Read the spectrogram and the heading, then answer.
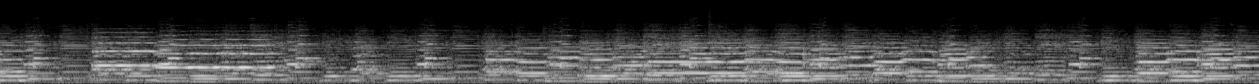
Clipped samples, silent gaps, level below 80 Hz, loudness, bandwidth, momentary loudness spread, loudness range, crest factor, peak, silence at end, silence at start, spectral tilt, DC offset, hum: under 0.1%; none; -58 dBFS; -17 LUFS; 9.4 kHz; 11 LU; 5 LU; 14 dB; -2 dBFS; 0 s; 0 s; -7 dB/octave; under 0.1%; none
